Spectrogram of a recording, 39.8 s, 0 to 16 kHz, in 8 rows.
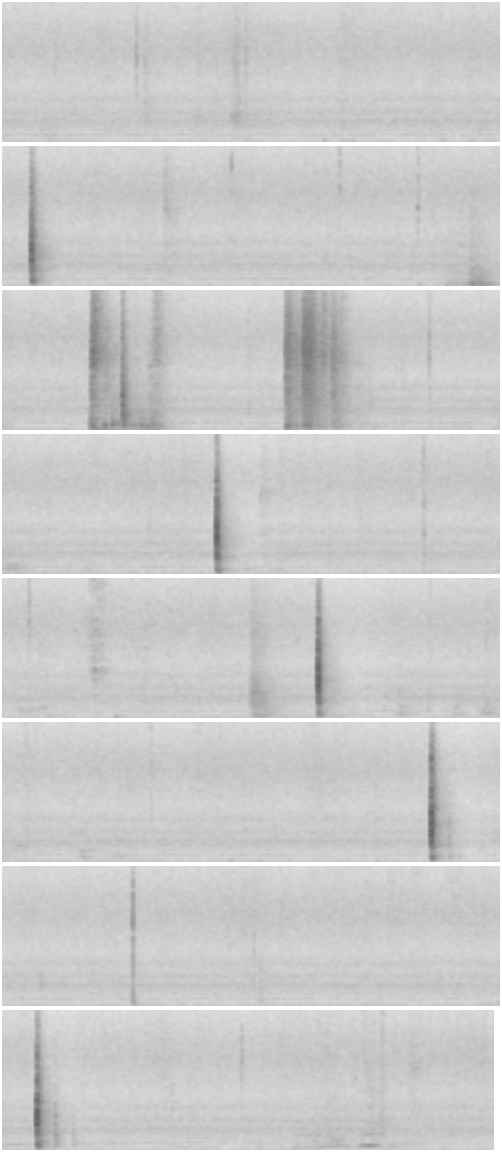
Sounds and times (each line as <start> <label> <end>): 0.0 Baker kneading the dough 39.7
